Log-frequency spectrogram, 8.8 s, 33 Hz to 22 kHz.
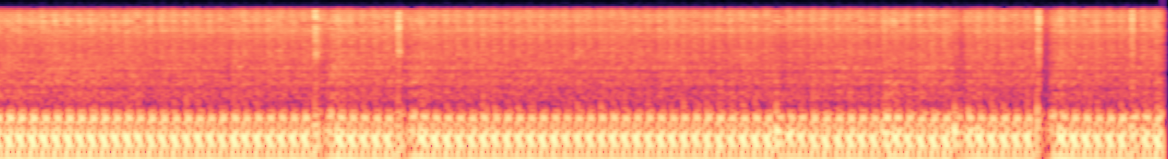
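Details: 2014 Suzuki V-Strom 650 ABS, warm, after replacing the small hoses to cure an air-intake-like popping at idle: steady, even low thumping from the twin at idle, with no popping or misses and smooth, regular firing pulses. It runs clean.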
